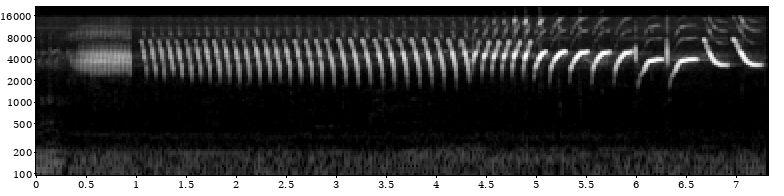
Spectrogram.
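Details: Belgian canary training song opens with a short buzzy burst, then a long series of downward-swept notes that speeds up and brightens before giving way to slower, rising hooked whistles.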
